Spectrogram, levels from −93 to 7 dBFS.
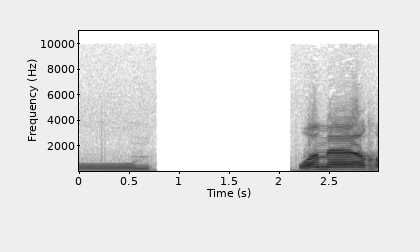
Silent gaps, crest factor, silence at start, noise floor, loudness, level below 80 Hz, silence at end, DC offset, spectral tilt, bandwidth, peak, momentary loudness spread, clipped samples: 0.80-2.09 s; 16 dB; 0 s; under -90 dBFS; -12 LUFS; -56 dBFS; 0 s; 0.7%; -6.5 dB/octave; 7 kHz; 0 dBFS; 21 LU; under 0.1%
